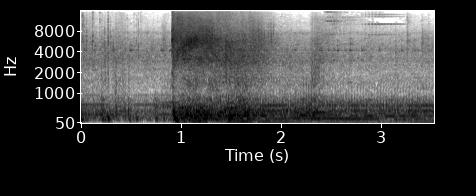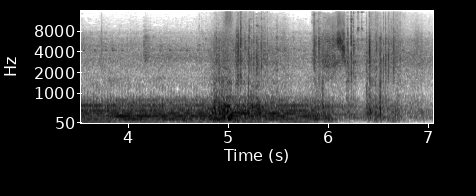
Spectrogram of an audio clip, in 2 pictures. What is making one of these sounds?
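A lightsaber ignites with a sharp hiss and then hums steadily.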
